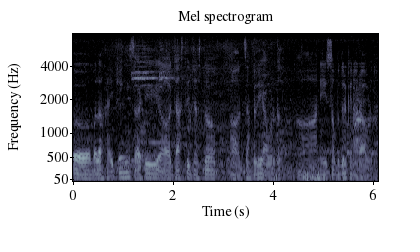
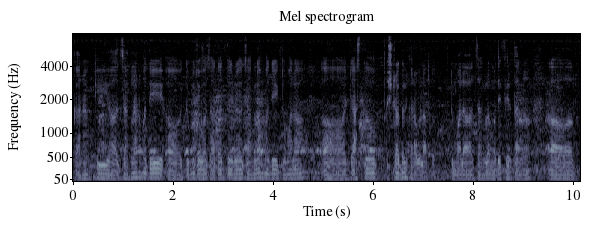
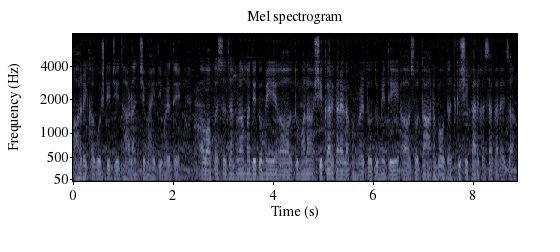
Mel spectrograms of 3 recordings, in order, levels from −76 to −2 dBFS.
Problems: constant background noise, continuous background conversations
